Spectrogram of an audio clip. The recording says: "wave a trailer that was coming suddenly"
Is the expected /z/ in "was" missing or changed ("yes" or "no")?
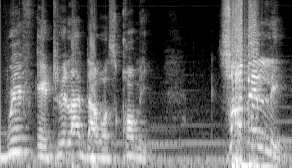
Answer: yes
